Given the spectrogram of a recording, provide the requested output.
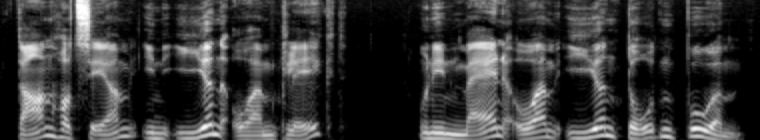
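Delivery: plain reading voice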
